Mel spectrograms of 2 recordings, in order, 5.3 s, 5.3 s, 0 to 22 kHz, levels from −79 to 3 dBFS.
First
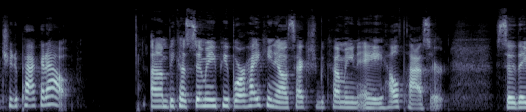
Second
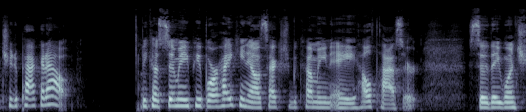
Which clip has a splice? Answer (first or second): second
